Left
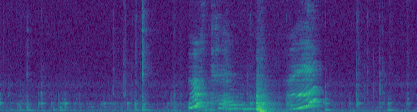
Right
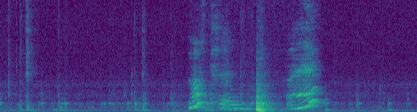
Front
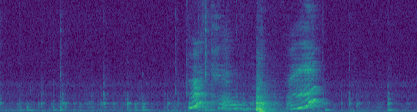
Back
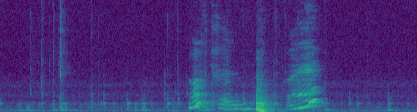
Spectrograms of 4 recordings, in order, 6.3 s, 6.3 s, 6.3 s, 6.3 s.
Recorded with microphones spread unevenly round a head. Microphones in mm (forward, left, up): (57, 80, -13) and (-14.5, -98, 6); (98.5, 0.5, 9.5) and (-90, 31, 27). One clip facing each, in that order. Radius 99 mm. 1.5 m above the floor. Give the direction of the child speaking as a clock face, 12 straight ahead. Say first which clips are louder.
Left 1 dB, front 3 dB; 1 o'clock.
